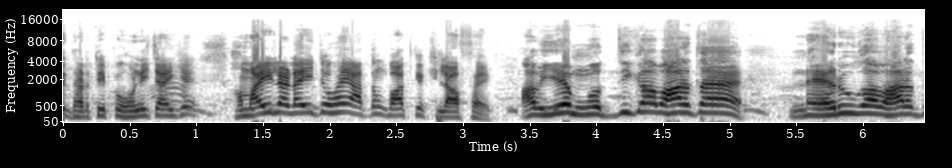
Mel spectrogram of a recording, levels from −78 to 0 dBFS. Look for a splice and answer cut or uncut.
cut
